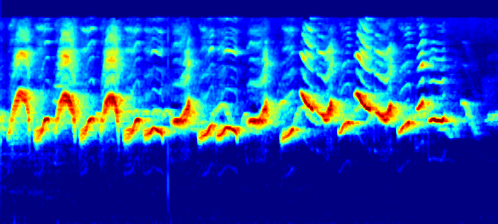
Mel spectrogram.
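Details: Skylark kept in a cage delivers a spring song: a run of repeated arched whistles, about three per second, shifting into quicker chirps and trills before fading at the end.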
